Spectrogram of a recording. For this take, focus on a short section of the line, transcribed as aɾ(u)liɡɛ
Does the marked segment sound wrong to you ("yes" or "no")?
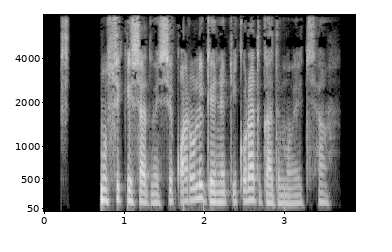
no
